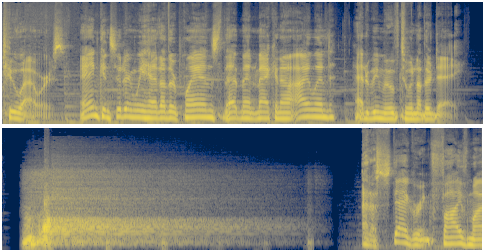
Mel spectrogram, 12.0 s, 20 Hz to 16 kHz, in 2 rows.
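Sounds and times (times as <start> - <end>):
sudden hit with held chord: 6.5 - 9.6.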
